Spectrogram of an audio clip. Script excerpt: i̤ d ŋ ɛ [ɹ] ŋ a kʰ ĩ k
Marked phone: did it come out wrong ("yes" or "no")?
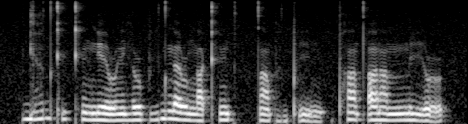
no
